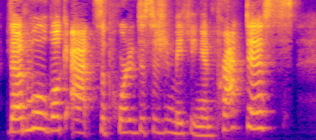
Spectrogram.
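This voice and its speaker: With a raised, projected voice and a bright, sharp tone, a woman speaks at a high pitch and a moderate pace over a quiet background. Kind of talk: webinar presentation. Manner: animated.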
